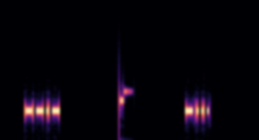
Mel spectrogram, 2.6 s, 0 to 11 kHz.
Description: Morse code, heard as a keyed tone, about 46 wpm, 700 Hz. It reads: Q B
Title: Single Letter-Number Alt - Rapid-Fire 45wpm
